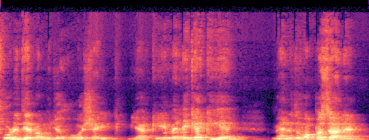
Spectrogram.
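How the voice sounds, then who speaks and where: A man's voice: sits high, sing-song. A man from Pakistan, earnestly telling his own story to viewers in a casual vlog and checking in with them often. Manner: earnest, addresses viewers directly, keeps adding "okay" checks. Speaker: language vlogger. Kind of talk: casual personal storytelling to camera. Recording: roomy, distant, dull mic sound.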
